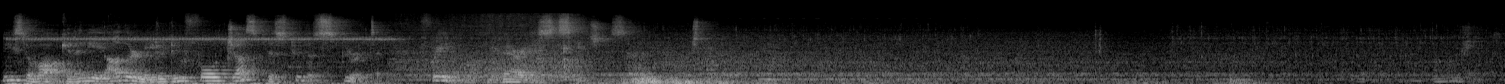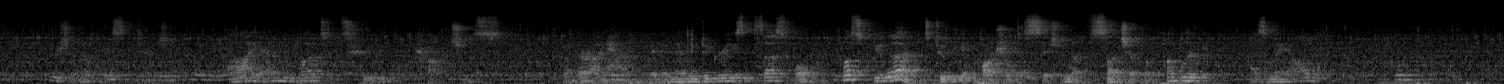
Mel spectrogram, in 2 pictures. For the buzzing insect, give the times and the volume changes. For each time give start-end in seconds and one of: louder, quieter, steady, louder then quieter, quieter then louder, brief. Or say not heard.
0.0-30.0 quieter.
